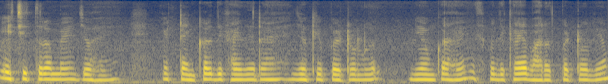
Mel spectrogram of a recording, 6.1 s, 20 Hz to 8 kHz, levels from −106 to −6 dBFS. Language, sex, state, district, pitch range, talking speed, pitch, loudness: Hindi, female, Bihar, Lakhisarai, 185-195 Hz, 215 wpm, 190 Hz, -17 LUFS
